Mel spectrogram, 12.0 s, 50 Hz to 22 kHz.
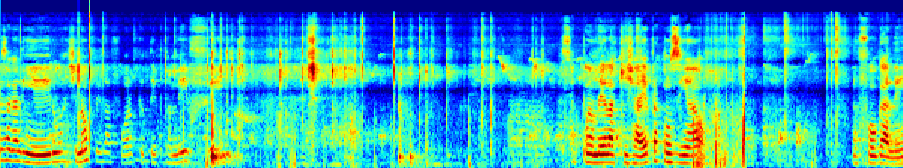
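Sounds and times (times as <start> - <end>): wood fire crackling and popping: 0.0 - 12.0.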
